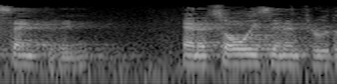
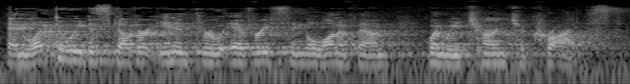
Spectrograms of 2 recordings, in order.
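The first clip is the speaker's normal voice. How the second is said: ordinary talk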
